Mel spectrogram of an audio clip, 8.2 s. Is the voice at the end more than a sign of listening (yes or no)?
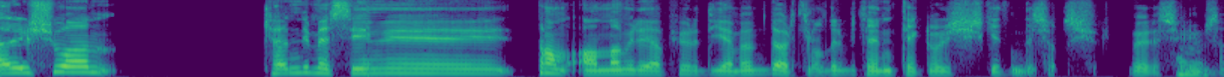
yes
